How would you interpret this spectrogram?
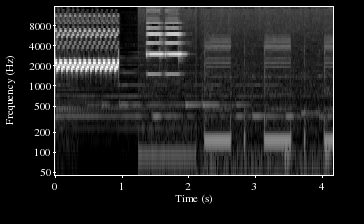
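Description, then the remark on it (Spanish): A Nokia mobile phone ringtone plays its bright, electronic melody of short beeping notes that hop between pitches, loud, with no one talking over it. “Mark Anthony Kay fue criado por una madre soltera y con un poco de ayuda de un teléfono Nokia.”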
